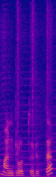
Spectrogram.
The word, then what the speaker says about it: Munroe Thuruthu: रहे हो तो जरूर मंड्रो तुरुत एक आइलैंड है एक्चुअली, उसको मलयालम में ऐसे ही प्रोनाउंस करते हैं मंड्रो तुरुत.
